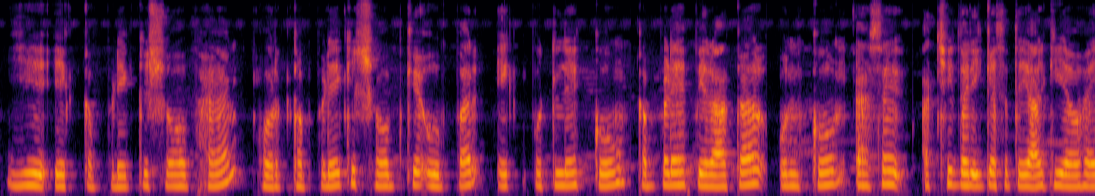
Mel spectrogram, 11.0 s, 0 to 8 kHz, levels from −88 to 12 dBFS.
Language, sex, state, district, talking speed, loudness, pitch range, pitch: Marwari, male, Rajasthan, Nagaur, 140 wpm, -17 LUFS, 175-185 Hz, 180 Hz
